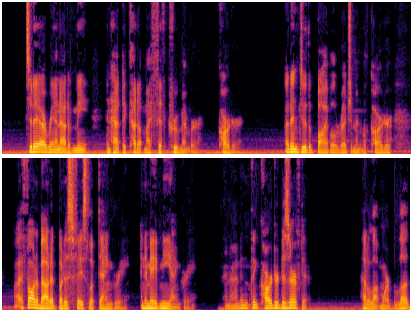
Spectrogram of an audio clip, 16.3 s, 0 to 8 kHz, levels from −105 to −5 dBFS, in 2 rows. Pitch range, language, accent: 90-115 Hz, English, American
